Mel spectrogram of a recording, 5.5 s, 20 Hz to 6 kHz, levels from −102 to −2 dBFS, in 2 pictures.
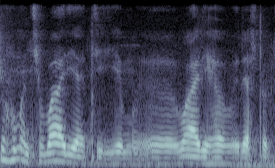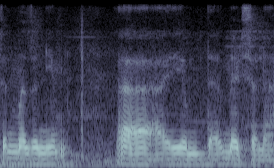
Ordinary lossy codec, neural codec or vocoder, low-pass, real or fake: none; none; 5.4 kHz; real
